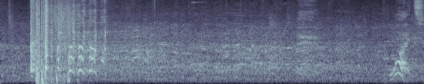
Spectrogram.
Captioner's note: tray thuds; Garrett laughs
